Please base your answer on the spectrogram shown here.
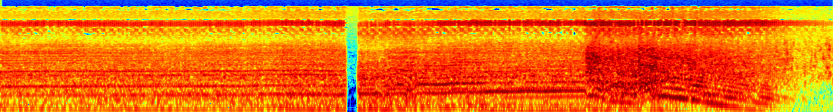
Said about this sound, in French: va arrêter sa voiture près de la maison.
